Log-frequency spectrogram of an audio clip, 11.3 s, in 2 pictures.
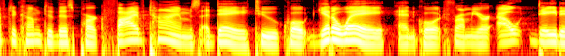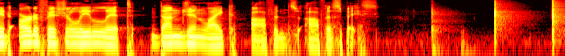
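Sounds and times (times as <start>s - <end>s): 
speech: 0.0s - 9.5s
deliberate slow clap: 10.6s - 11.3s.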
